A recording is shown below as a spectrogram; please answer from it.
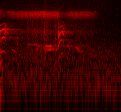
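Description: Faint rainforest field sound: a steady high insect buzz, with a few soft whistled bird notes, one rising sharply about a second in. The buzz cuts off just before the end.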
